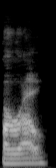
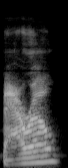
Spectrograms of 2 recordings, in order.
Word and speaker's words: Burrow: They think I'm saying Barrow, like Michael Barrow.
